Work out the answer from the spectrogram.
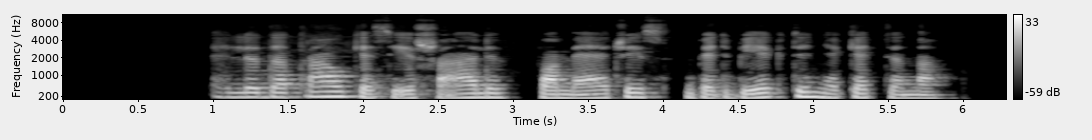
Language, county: Lithuanian, Šiauliai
